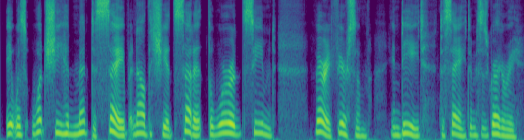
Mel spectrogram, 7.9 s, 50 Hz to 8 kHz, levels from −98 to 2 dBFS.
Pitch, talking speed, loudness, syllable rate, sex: 180 Hz, 190 wpm, -18 LUFS, 5.1 syllables/s, female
